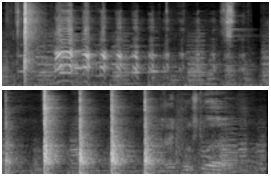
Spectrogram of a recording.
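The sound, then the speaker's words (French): Knife chops into a piece of meat: a series of sharp, dry thuds, a few softer ones first, then four heavier, evenly spaced hits near the end. “Mais il va mieux couper, ce morceau de bidoche. Il va mieux couper, oui.”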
